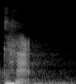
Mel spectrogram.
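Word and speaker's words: 凵: 下一个坎，它通这个坎，凹下去的地面。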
